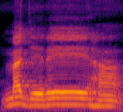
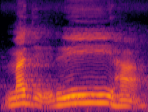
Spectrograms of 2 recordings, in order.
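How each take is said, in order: First: The second vowel sounds like 'ay'. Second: The second vowel sounds like 'ee'. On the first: This is the special pronunciation used at this one place. "এই ইয়ায়ে মাজহুল উচ্চারণ হবে" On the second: This is the usual pronunciation of the letter. "এখানে মূলত উচ্চারণ হবে মাজরিহা"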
